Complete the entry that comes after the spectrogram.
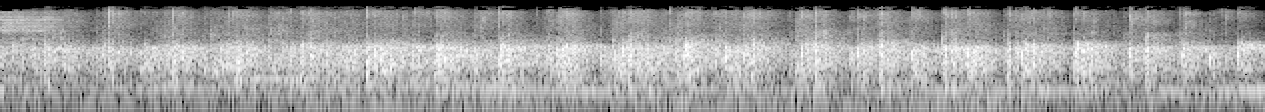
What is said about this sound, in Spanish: Y le aplauden al mejor Dios.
